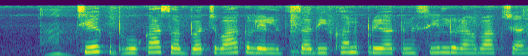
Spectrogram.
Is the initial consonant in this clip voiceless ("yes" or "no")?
yes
